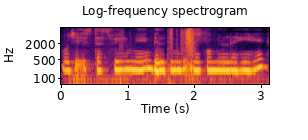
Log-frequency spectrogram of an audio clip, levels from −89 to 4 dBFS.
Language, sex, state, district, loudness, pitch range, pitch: Hindi, female, Arunachal Pradesh, Papum Pare, -14 LUFS, 200-215 Hz, 210 Hz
